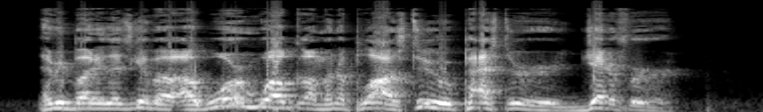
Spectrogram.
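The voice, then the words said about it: Hyped rock star announcer voice. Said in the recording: “They do the rock star voice.”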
